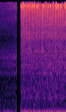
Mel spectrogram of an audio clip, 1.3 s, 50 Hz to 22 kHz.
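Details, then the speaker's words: VW T3 Vanagon with crank no-start, after replacing failed ECM: brief dropout then steady even low idle with smooth pulse; normal idle, throttle switch still not closing at idle. "attached and as you can see it's running so it was definitely a bad ECM"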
